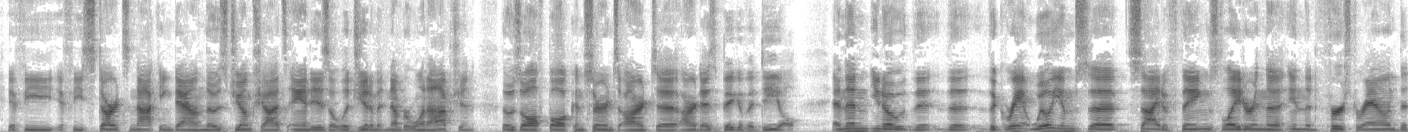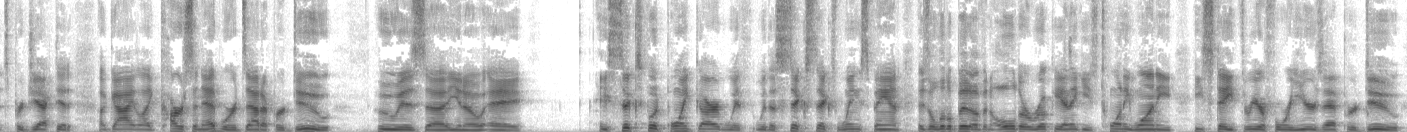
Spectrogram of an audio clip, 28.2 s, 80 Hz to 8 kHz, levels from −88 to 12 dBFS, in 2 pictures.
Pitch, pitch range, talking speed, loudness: 130 Hz, 120-140 Hz, 210 wpm, -23 LUFS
